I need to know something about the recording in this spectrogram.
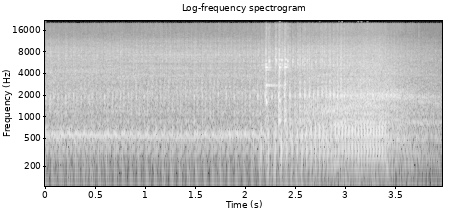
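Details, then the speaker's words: Yamaha Majesty scooter at idle about 1100–1200 rpm, CVT cover off: uneven metallic clanking that changes as clutch engages on a throttle blip; owner sees clutch shoes slapping the bell, unsure if normal. "it's the shoes moving around in the or slapping against the Bell I'm not sure why unless that's normal"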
